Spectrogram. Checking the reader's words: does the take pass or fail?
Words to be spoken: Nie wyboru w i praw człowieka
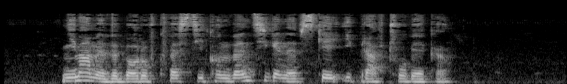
fail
